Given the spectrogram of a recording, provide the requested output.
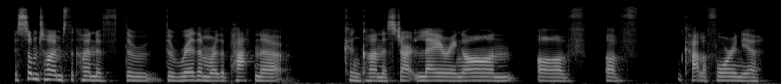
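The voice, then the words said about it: Irish accent. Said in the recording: “your accent hasn't changed a bit. Not a bit. ... you still say it with an Irish accent ... I definitely hold on to my Irish accent”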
